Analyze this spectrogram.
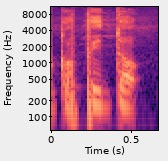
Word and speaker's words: Cospito: situación de Alfredo Cospito, si lleva tilde y es esdrújula, debería ser Cospito ahí.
